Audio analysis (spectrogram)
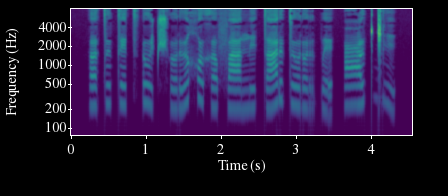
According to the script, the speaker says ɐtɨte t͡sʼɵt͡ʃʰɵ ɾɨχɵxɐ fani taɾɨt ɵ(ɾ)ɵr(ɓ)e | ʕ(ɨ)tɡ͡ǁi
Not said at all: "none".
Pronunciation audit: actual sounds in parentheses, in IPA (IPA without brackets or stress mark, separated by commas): ɾ, p, ɨ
